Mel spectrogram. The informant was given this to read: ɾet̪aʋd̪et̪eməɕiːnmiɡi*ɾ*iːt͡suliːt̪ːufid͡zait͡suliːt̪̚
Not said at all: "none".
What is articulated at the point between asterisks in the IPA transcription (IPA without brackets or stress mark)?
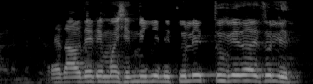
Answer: l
